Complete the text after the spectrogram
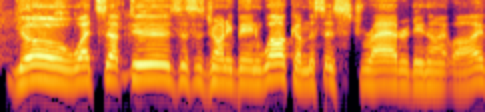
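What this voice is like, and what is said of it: Voice sounds off from illness. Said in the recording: “My voice sounds a little weird. I was super ill the past few days”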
